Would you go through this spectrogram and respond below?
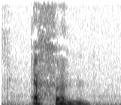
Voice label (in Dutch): "effen", Dutch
